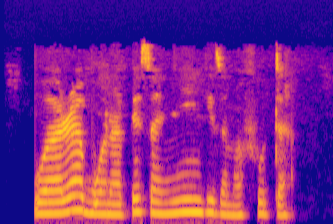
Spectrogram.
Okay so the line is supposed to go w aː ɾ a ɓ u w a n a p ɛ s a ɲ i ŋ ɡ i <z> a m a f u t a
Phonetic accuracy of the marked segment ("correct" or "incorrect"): correct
